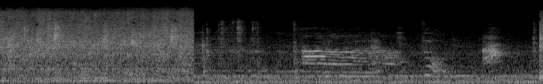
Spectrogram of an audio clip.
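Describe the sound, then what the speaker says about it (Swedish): A shower runs loudly in a home bathroom while hair is washed, a broad rushing spray that cuts off abruptly partway, leaving softer dripping and water movement afterward. "Nu måste jag verkligen hoppa in i duschen och tvätta håret."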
